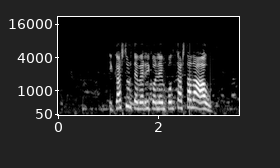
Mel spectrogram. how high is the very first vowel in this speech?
high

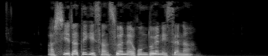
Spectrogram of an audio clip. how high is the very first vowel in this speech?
low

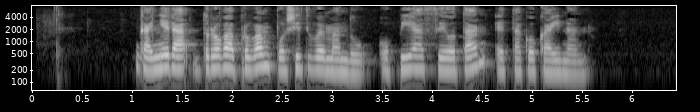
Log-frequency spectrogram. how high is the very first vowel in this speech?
low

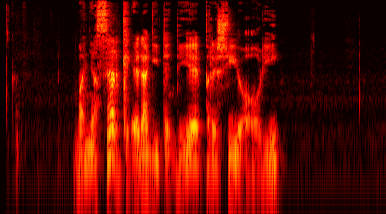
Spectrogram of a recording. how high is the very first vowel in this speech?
low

